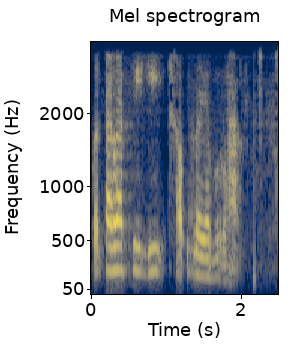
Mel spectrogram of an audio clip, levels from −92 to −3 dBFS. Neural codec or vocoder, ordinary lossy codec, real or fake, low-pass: vocoder, 22.05 kHz, 80 mel bands, HiFi-GAN; AAC, 24 kbps; fake; 3.6 kHz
